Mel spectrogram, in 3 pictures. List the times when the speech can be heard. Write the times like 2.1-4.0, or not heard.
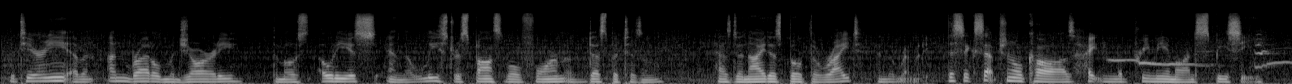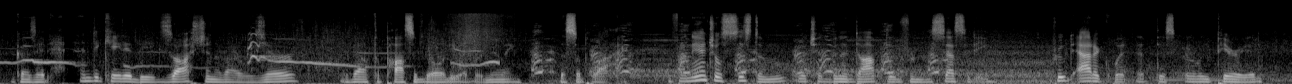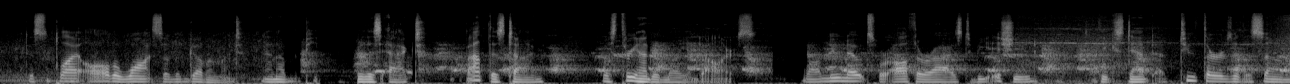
0.1-38.7.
